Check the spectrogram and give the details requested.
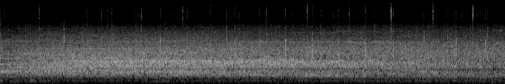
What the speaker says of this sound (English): make sure to give yourself another round of applause, loud enough so they can hear you in Salem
